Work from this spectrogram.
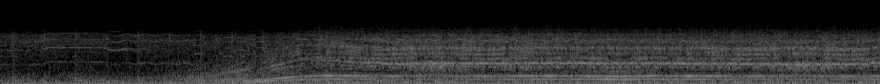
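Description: A NASCAR race car engine in the video game NASCAR Thunder 2003 at New Hampshire rises in pitch, then holds a steady, even drone across the rest of the stretch at moderate loudness.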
